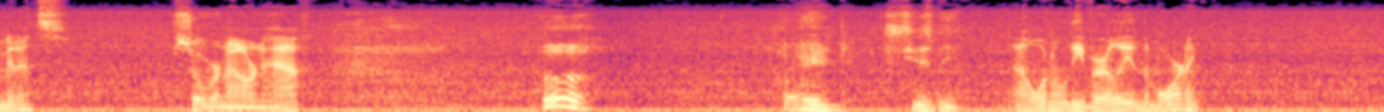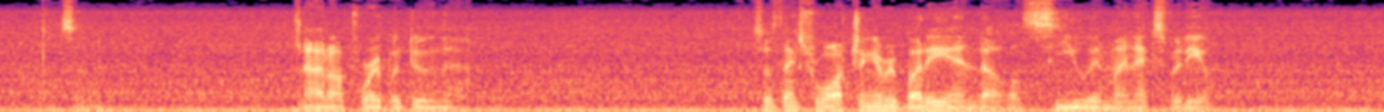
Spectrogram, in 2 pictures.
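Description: A man talks calmly and close by, with pauses.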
